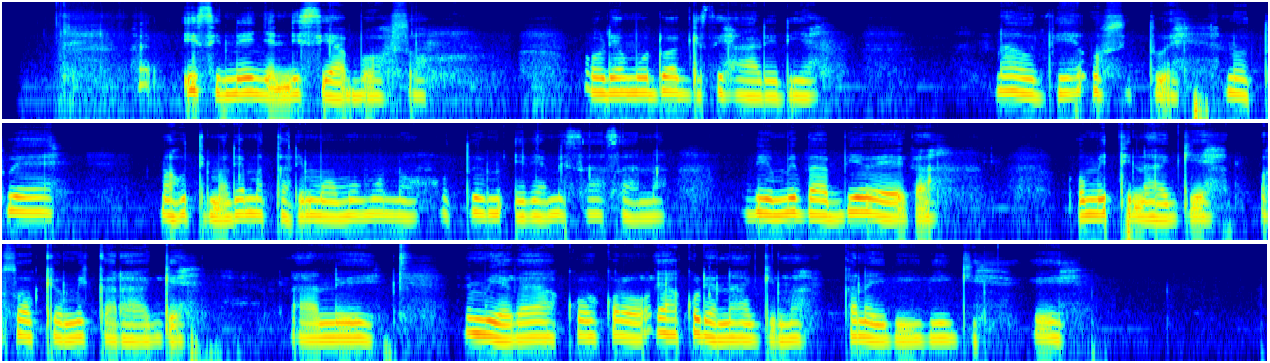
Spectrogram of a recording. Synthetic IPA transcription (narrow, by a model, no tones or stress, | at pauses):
isineɲɛnisiabɔsɔ | oɾeamoːndoaɡesiɦaɾeɾia | naoðieositwɛnɔtwɛ | mahutimaɾeamataɾemɔmɔmonɔotwɛeðeamesasana | oðiomeðabiewɛɣa | ometinaɡeɛ | osɔkɛomekaɾaɡɛ | nane | nemeɛɣajakoɾjakoɾeanaɡema | kanaiðiiðiɡe | ɣe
